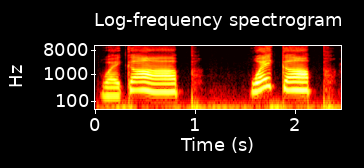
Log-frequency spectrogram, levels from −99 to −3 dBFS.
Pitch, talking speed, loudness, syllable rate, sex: 240 Hz, 95 wpm, -14 LUFS, 2.1 syllables/s, female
